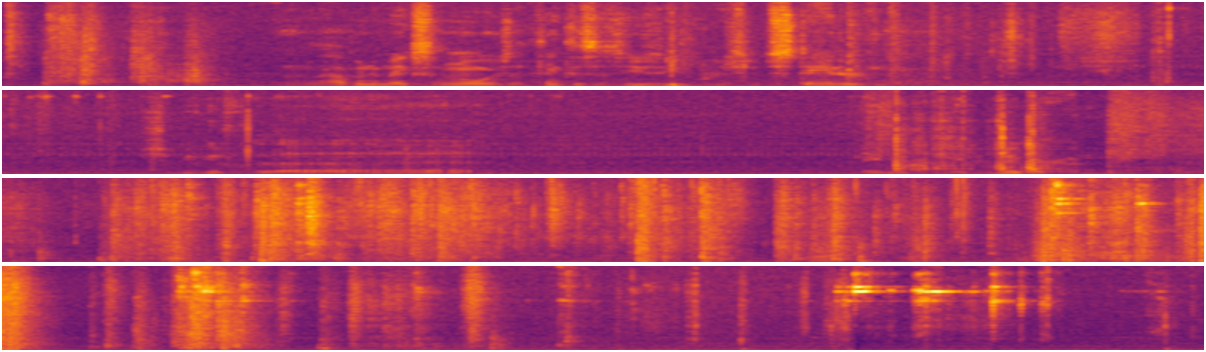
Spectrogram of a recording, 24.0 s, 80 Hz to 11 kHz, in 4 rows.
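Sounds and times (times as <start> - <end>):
metal tools rattling and clinking: 0.0 - 5.1, 10.4 - 23.4
bright metallic rings: 22.2 - 23.4.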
